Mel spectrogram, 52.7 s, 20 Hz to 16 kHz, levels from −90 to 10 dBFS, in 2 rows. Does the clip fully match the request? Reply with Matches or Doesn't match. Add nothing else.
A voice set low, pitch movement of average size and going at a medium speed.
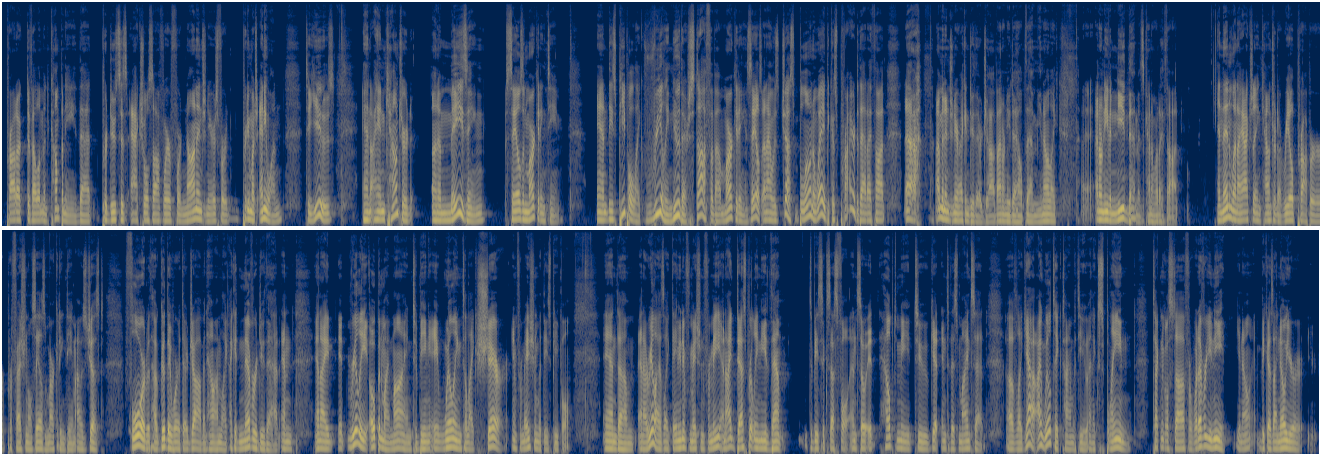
Doesn't match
